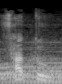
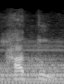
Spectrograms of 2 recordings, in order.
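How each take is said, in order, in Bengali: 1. শব্দটি ch শব্দ দিয়ে শুরু। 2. শব্দটি h শব্দ দিয়ে শুরু। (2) "হাতু আগে কইতেন না আপনারা?"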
